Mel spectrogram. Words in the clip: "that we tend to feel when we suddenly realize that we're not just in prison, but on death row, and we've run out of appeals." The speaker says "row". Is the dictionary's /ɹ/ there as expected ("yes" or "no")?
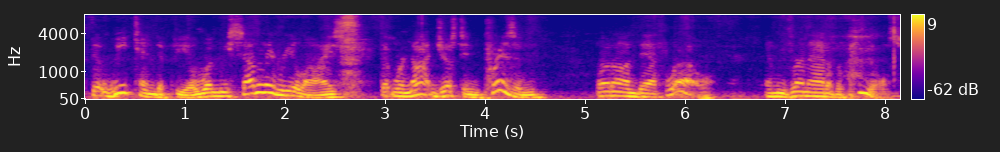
no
